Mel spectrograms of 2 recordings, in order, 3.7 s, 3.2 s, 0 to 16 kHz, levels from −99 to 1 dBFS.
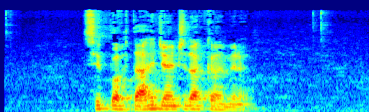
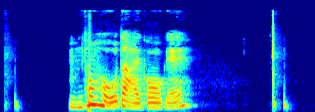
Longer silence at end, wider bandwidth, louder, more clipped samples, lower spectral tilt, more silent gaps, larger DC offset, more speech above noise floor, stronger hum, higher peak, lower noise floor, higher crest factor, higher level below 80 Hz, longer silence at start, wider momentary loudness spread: about the same, 1.2 s vs 1.25 s; about the same, 12 kHz vs 11.5 kHz; first, -20 LUFS vs -23 LUFS; neither; second, -4.5 dB/octave vs -6 dB/octave; neither; neither; second, 41 dB vs 60 dB; neither; first, 0 dBFS vs -4 dBFS; second, -60 dBFS vs -81 dBFS; about the same, 22 dB vs 22 dB; first, -50 dBFS vs -56 dBFS; first, 0.85 s vs 0.7 s; about the same, 14 LU vs 16 LU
